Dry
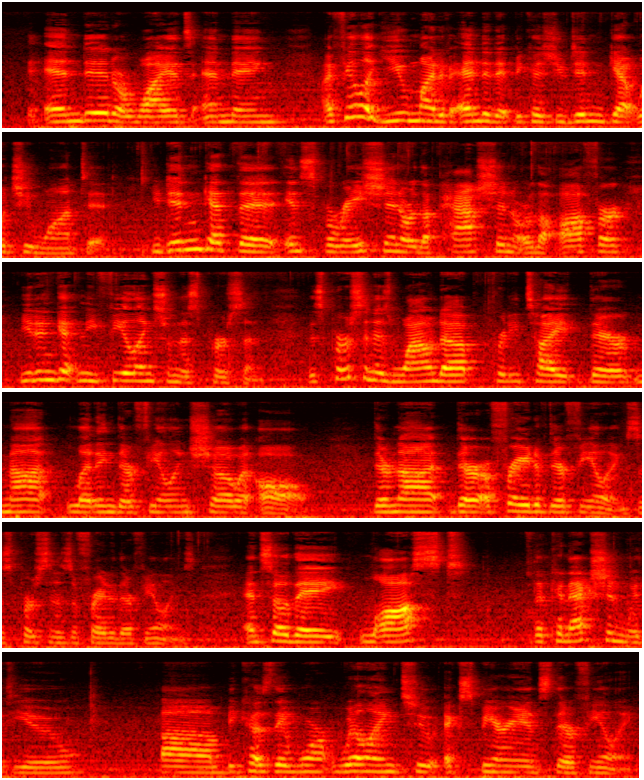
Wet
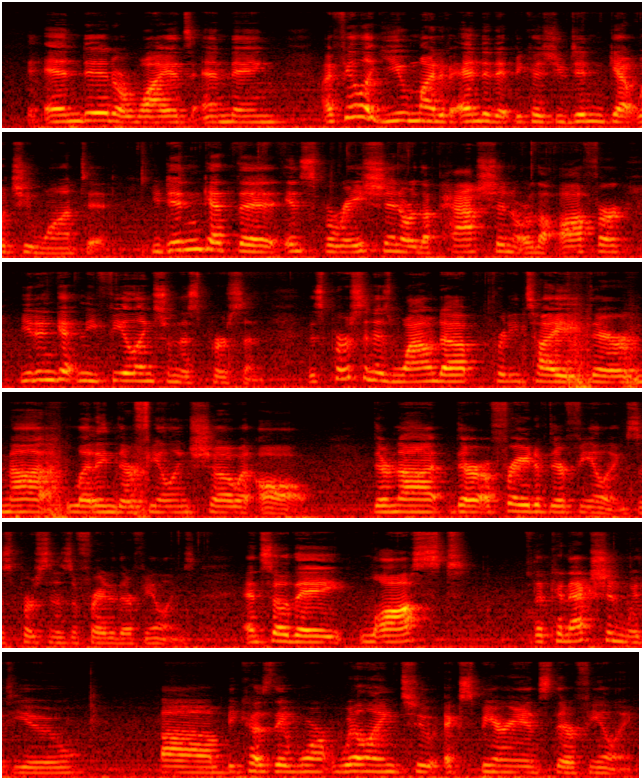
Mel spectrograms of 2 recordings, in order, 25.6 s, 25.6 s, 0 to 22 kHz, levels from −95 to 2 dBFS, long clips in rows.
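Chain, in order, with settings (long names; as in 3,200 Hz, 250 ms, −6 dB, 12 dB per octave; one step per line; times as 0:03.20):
0:11.97–0:14.00: level that may fall only so fast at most 33 dB per second
level −6 dB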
